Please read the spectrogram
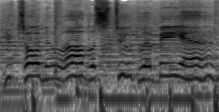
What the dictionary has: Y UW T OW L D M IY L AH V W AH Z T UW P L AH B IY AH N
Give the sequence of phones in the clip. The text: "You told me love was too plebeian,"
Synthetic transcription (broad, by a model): Y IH T OW L D M IY L AH V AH S T UW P L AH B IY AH N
